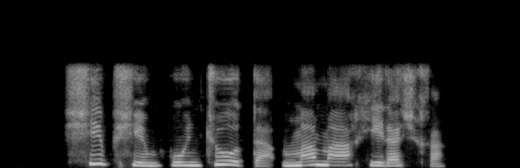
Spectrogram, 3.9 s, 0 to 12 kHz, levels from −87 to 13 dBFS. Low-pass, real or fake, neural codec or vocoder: 7.2 kHz; fake; codec, 16 kHz, 8 kbps, FunCodec, trained on LibriTTS, 25 frames a second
